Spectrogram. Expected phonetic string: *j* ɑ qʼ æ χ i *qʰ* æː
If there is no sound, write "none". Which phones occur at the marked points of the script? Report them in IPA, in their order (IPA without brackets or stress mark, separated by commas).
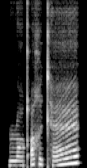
ɹ, kʰ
